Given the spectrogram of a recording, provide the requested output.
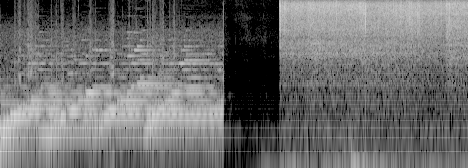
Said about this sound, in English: Oh, they're frying up my leg. I'm gonna have to put a lot of ointment on that before I sew it back on. That's it. Good. Now, brown it on the other side.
